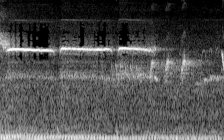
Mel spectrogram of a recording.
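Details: Chinese hwamei caged on the ground in thắt cổ chai song: a clear, steady high whistle held and repeated three times with short gaps, followed by a few soft rising slurs, low hum in the background.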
